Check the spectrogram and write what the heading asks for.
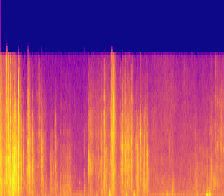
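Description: Crinkling of a silver plastic mailer bag being handled and set aside, loudest in the first half-second, then a few fainter rustles.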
